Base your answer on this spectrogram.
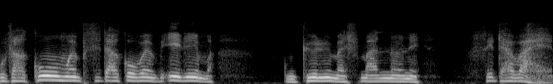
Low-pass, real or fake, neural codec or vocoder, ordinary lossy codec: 7.2 kHz; fake; codec, 16 kHz in and 24 kHz out, 1 kbps, XY-Tokenizer; none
